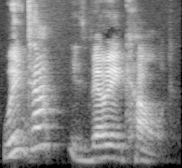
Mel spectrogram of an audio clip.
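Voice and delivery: emphatic recital with a lifted "Winter"; poem opening. Acted. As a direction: announce it like a poem's opening, punching "Winter". Opens the poem, declaiming its line.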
